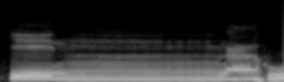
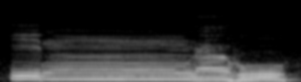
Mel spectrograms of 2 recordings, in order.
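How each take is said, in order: Both takes have the same delivery.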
